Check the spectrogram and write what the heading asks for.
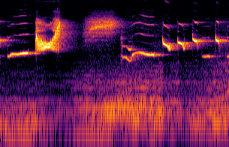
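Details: Male sooty-headed bulbul singing as a lure to prompt other birds to sing: bright, clear whistles with a rising then falling note, short repeated chirps near the end, and a burst of hissing noise early on, over a steady low hum.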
